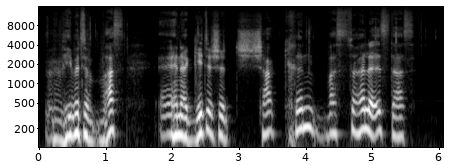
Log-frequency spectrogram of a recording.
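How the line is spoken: Muttering to himself. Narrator (German): murmelte er halblaut zu sich selbst

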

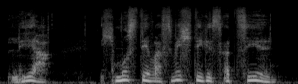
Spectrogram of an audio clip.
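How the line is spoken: Whisper. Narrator (German): flüsterte

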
